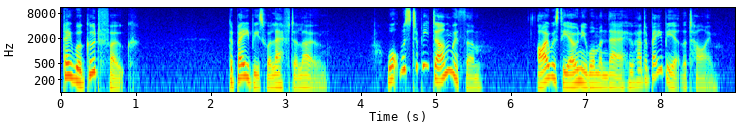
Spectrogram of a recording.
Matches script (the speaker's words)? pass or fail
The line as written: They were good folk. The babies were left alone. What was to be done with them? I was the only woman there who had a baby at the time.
pass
